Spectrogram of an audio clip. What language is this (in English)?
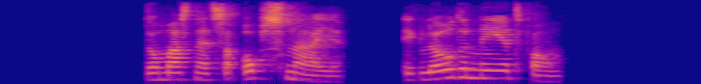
Western Frisian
